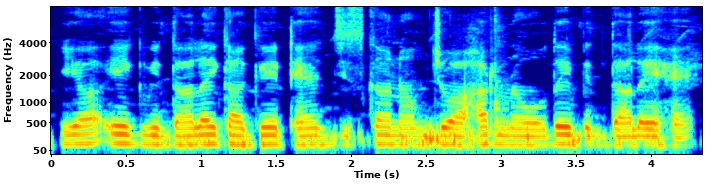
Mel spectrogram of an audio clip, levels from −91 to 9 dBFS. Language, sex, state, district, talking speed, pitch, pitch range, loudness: Hindi, male, Bihar, Supaul, 165 wpm, 130 Hz, 125-135 Hz, -18 LUFS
